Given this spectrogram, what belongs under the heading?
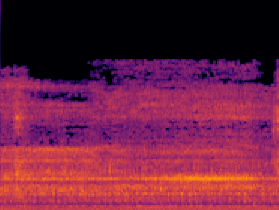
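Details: Continuous low mechanical hum and steady compressor drone of an oxygen concentrator running at strong flow after flow was restored, being checked for oxygen purity; patient complained he can't tolerate its flow.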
